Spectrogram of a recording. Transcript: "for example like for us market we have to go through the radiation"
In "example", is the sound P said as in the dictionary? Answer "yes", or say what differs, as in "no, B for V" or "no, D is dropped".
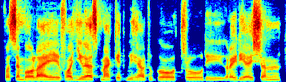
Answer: no, B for P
